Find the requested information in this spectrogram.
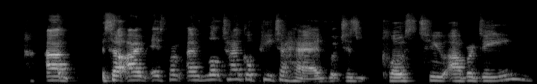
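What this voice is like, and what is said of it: Hard-to-place accent. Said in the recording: “I can't figure out your accent”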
